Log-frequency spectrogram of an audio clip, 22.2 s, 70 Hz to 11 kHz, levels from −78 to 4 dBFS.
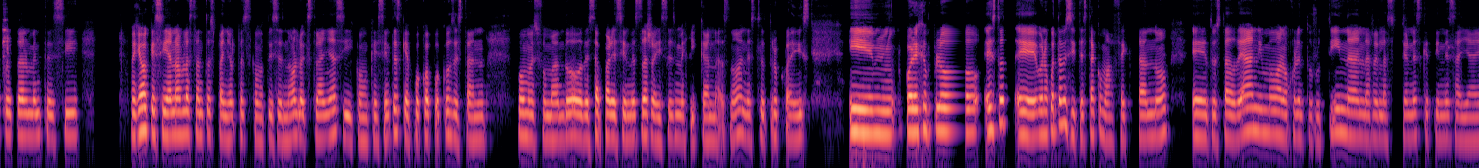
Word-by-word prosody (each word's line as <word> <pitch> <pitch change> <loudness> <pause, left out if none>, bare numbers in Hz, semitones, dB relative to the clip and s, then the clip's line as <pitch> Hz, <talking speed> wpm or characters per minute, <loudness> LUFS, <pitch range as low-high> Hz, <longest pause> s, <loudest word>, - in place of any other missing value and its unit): totalmente, 180 -1 0
sí. 185 +2 -4 0.8
Me 185 - +1
imagino 215 +4 +6
que 200 - +2
si 190 +1 -1
ya 185 - +7
no 190 - +2
hablas 190 0 +2
tanto 190 -1 -2
español, 170 -3 -2
pues 180 -1 -7
como 165 -2 -5
tú 170 - -6
dices, 165 0 -3
¿no?, 165 +2 -1
lo 180 -1 +1
extrañas 180 +3 -3
y 170 -2 0
como 160 0 -6
que 165 +1 -6
sientes 170 +5 -3
que 175 -4 0
poco 175 +1 -1
a 175 - -1
poco 185 +2 -3
se 175 - -1
están 165 0 -5 0.5
como 185 -1 +2
esfumando 170 +1 +1
o 175 - +7
desapareciendo 170 0 +2
estas 180 +2 +1
raíces 170 0 -3
mexicanas, 165 -1 -6
¿no?, 180 +4 -2
en 190 -3 -4
este 170 +1 -6
otro 175 +1 -6
país. 170 0 -5 0.6
Y, 205 -1 +8
mm, 195 0 0
por 205 0 +8
ejemplo, 210 -1 +2
esto, 245 +6 +2
eh, 185 -2 +5
bueno, 190 0 +1
cuéntame 265 +6 +2
si 185 -7 -4
te 175 - -6
está 180 +2 -4
como 185 -5 -5
afectando, 175 +4 -4 0.3
eh, 180 -1 +3
tu 175 0 -4
estado 170 0 -1
de 175 - +3
ánimo, 205 -2 0
a - - +1
lo 175 - -1
mejor 180 - -8
en 175 -1 -5
tu 165 - -12
rutina, 185 +3 -3
en 180 0 -5
las 170 -1 -5
relaciones 175 +1 -7
que 175 - -9
tienes 170 -1 -8
allá 160 0 -7
180 Hz, 190 wpm, -20 LUFS, 170-190 Hz, 0.8 s, Y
